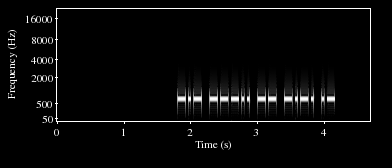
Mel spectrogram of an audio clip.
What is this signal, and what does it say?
Morse code, heard as a keyed tone, about 29 wpm, 700 Hz. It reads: K8MCA
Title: USA Call Signs - 5 Characters - Repeated 2x - 30wpm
